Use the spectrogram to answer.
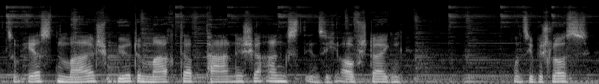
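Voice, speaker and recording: A man's voice: medium pitch, steady tone, slow pace, music in the background. A man reading scripted literary narration for a German radio drama. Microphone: close, dry studio microphone.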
